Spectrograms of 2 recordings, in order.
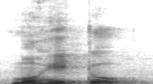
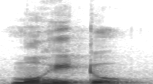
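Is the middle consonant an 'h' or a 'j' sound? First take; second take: h; h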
